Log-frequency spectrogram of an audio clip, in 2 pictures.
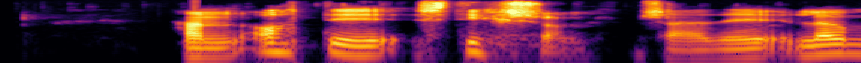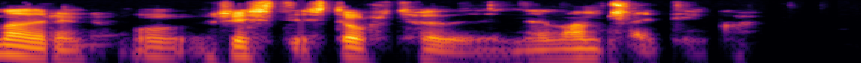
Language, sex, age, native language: Icelandic, male, 20-29, Icelandic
